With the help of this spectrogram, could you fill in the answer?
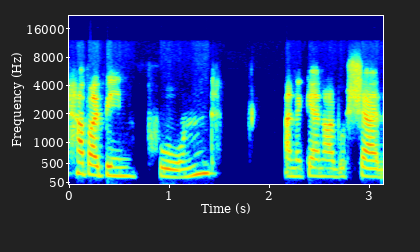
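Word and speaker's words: pwned: There is a site you can go into, and it's called Have I Been Pawned? And again, I will share this in a moment. And pawned is spelled P-W-N-E-D.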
